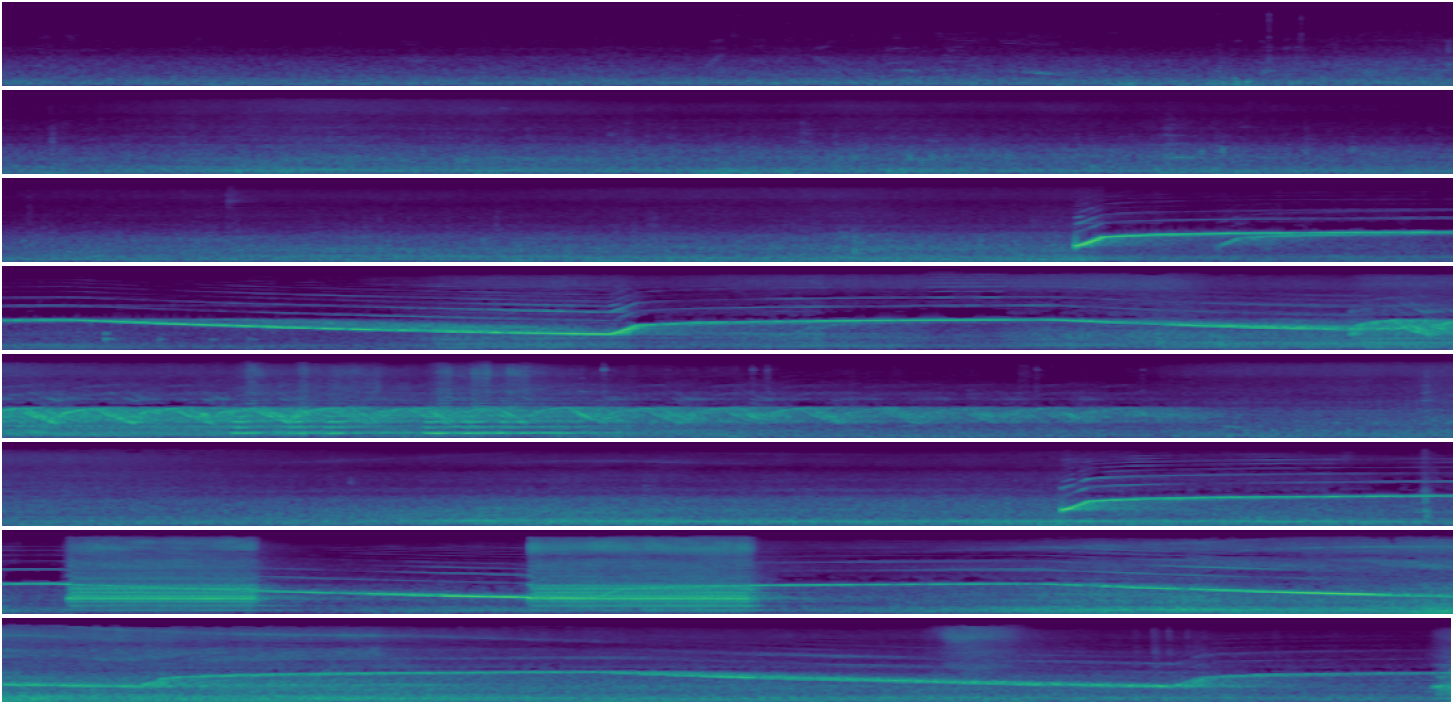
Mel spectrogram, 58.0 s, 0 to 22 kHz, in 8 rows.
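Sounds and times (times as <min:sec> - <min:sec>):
emergency vehicle sirens wailing: 0:19.6 - 0:35.5, 0:36.9 - 0:58.0
fire engine air horn blasts: 0:28.8 - 0:32.3, 0:43.8 - 0:45.0, 0:46.1 - 0:47.5.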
